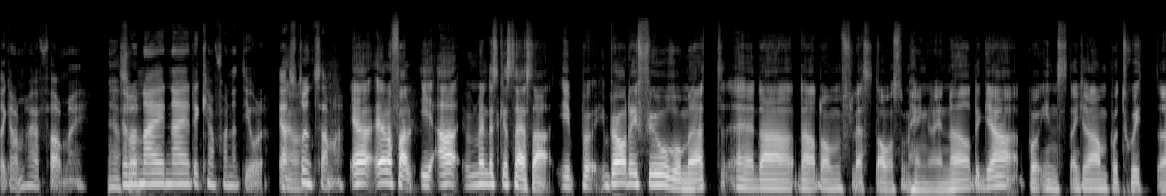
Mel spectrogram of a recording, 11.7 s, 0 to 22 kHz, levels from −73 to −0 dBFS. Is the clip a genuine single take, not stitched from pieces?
yes; 0 cuts

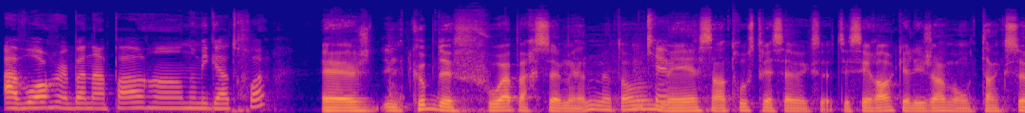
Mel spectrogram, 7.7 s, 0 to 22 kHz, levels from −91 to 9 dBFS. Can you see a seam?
no; 0 cuts

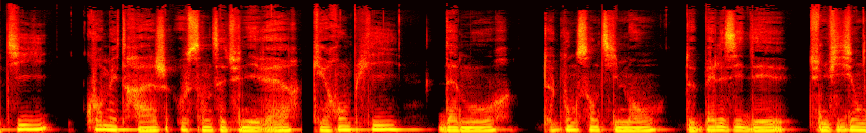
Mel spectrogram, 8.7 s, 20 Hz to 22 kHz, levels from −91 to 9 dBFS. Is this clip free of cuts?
yes; 0 cuts

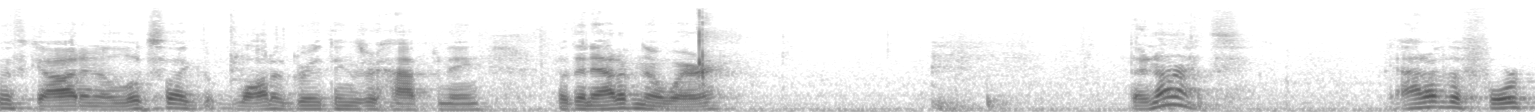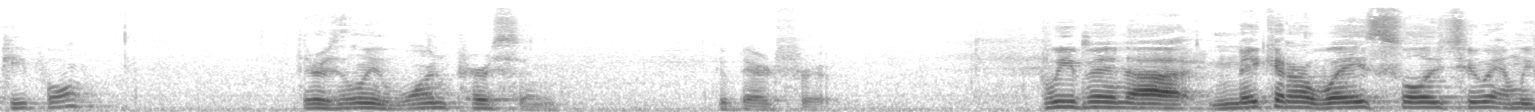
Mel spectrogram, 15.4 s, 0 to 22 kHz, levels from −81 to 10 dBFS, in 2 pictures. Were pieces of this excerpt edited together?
yes; 2 cuts; at 6.9 s, 12.9 s

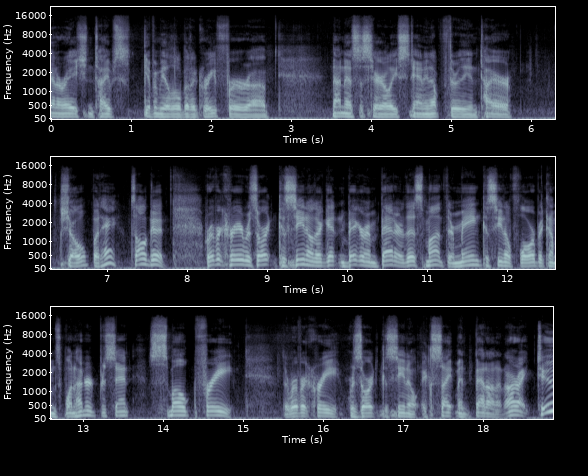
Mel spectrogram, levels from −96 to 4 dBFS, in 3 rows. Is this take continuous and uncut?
yes; 0 cuts

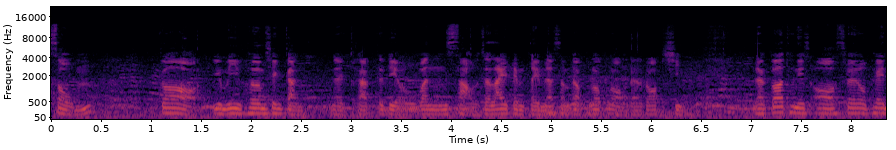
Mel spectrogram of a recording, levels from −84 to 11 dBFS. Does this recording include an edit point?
no; 0 cuts

